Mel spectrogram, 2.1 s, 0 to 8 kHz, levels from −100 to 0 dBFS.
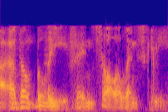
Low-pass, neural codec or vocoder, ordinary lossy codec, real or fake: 7.2 kHz; codec, 24 kHz, 1.5 kbps, HILCodec; AAC, 16 kbps; fake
